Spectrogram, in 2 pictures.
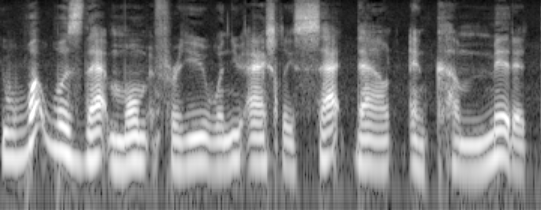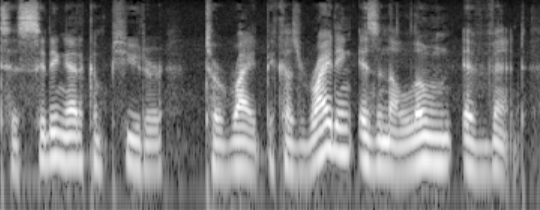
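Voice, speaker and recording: A man's voice: medium pitch, normal speed, no room sound. A man hosting a conversational interview, talking at length and rephrasing his thoughts as he goes.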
